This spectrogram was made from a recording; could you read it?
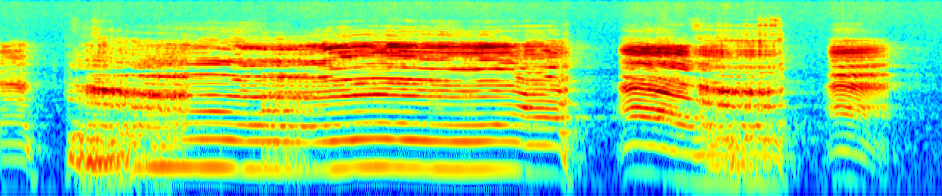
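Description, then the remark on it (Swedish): A farmed red deer stag, raised for game meat, roars during the rut: one long, loud, deep bellow lasting about four seconds, followed by two shorter, grunting roars, with no other sounds. “Att höra våra kronhjortar bröla under brunsten och dagligen se buffliga vicenter är ren och skär livskvalitet.”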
